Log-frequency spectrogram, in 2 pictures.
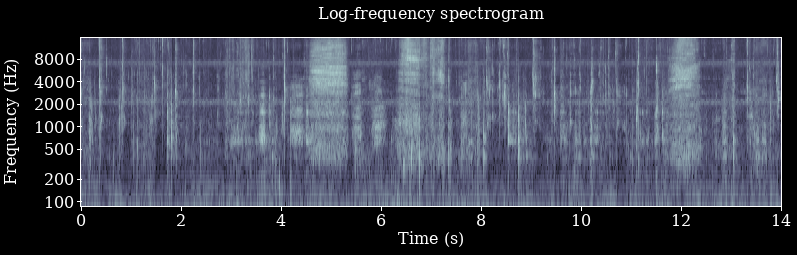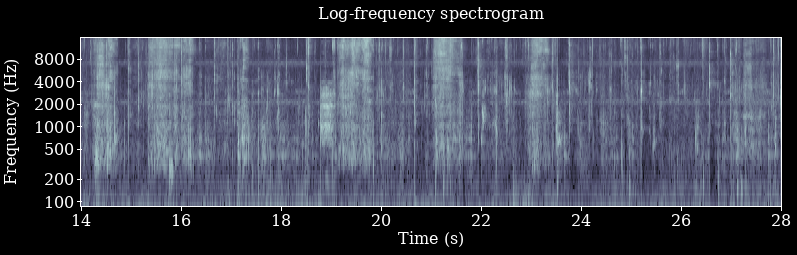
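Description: Close-miked eating of river lobster and spicy noodles: biting, crunching and chewing, a dense run of clicks and smacks with louder hissy bursts every few seconds.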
